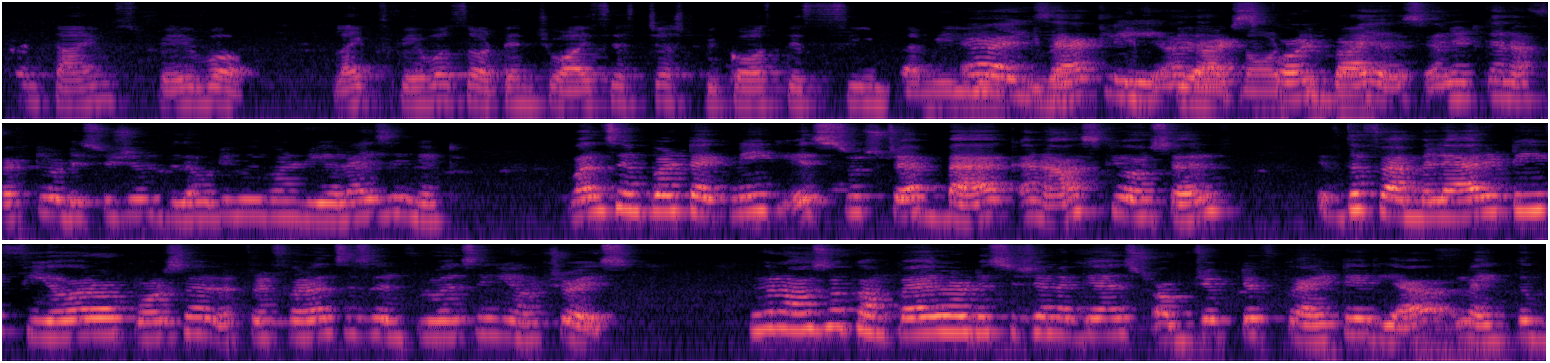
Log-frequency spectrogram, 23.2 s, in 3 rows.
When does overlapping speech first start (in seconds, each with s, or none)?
4.8 s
